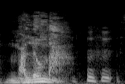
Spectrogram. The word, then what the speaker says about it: Maluma: He currently has Malume. – No, Maluma. See, sorry, because my abuela. Was Latino, I know how to say these things.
